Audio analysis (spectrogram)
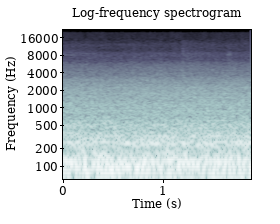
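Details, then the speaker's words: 2013 Chevy Silverado Duramax diesel that was earlier burning oil and smoking, driving: deep steady drone from the front end under road noise; owner suspects the front end but is unsure, rotors replaced about a year ago; cause unconfirmed. "yeah you should be able to hear that now sounds like something to do with the front end but I don't know"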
